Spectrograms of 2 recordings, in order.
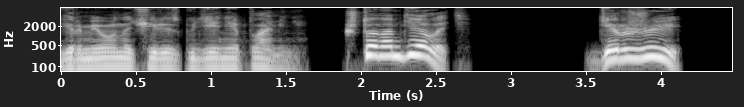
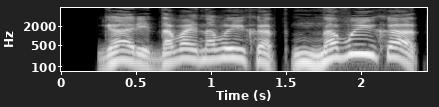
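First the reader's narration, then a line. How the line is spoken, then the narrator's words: Shouted. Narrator (Russian): крикнул Рон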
